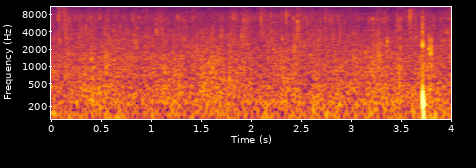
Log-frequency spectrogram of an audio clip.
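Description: Very faint, steady rain ambience, close to silence, with a soft click near the end.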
